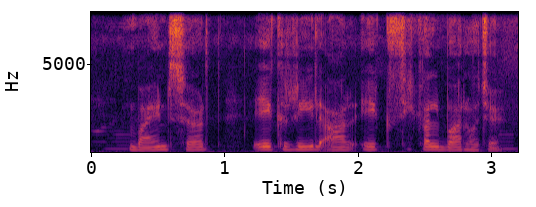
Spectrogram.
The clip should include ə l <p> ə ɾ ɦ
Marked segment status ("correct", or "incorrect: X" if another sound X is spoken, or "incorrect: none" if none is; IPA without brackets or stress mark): incorrect: b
